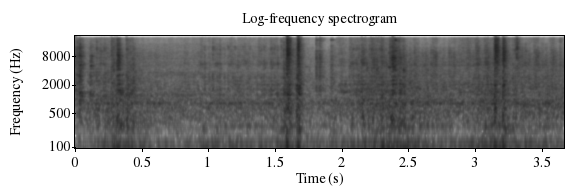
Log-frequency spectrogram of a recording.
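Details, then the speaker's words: Carburettor spitting back on a 1968 Morris ambulance at idle: rough, uneven running with sharp pops about every second coughing back through the carb. Next step is taking off the oil-bath air filter to check. "well it runs of a fashion yeah I'm not that Keen on that what's that what's that uh that's kind of spitting back through the carb"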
